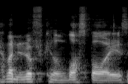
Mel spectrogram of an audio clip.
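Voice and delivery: ordinary talk, nothing marked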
